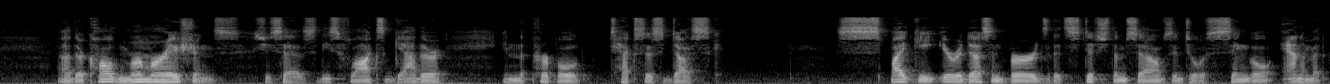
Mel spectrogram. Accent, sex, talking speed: American, male, 110 wpm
